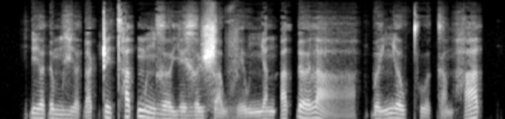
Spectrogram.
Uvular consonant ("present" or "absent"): absent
